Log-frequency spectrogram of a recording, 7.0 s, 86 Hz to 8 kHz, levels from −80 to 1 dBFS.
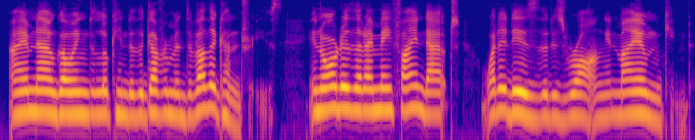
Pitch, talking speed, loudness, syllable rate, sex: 205 Hz, 250 wpm, -17 LUFS, 5.7 syllables/s, female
